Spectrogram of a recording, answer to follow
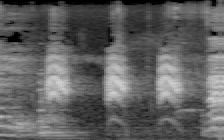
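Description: Three short, harsh caw-like calls, evenly spaced a little over half a second apart.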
